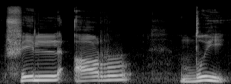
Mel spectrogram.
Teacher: ফিল আরদি, আ শক্ত হবে এবং পাতলা থাকবে। র ভারী, র সাকিন, আওয়াজটা কিছুক্ষণ জারি থাকবে, আংশিক জারি।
